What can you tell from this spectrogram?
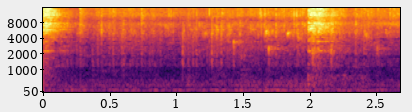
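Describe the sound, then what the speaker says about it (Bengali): Potatoes and papaya frying in a little oil for a mixed vegetable curry, a continuous close sizzle with stirring scrapes and a brief louder burst near the end. "আলু হালকা করে ভাজা হয়ে গেছে এইবারে আমি এর মধ্যে দিয়ে দেবো পেঁপে"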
